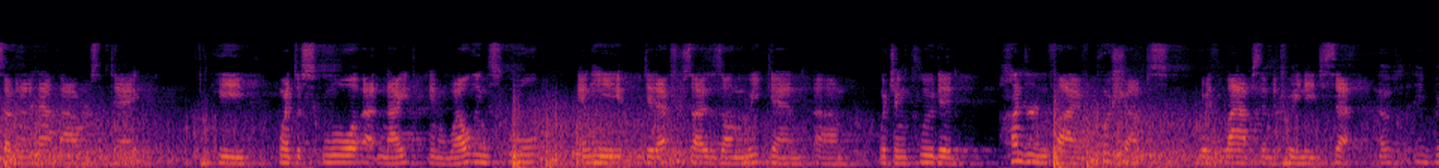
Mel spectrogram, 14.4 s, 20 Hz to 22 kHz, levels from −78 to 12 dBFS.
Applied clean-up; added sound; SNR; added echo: none; Thunder; 4 dB; reverberation time 2.3 s.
